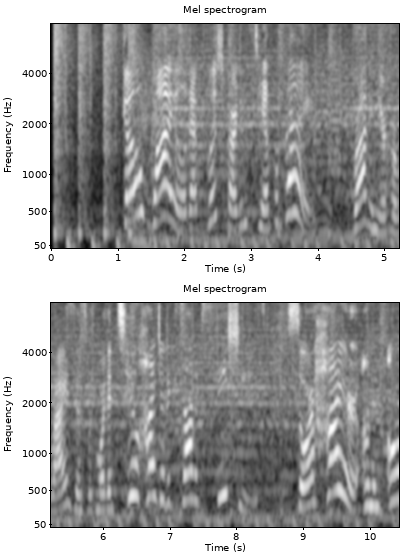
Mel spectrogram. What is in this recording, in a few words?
up-beat delivery; Go Wild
